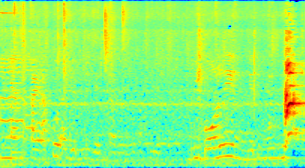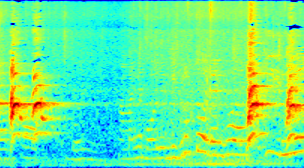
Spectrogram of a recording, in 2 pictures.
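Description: Pembroke Welsh corgi barking: three quick sharp barks about four seconds in, then two more near the end.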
